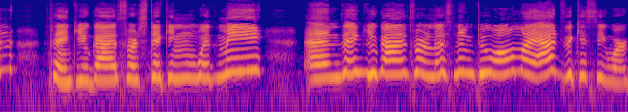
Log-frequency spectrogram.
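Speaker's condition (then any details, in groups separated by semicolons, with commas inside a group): Cerebral palsy; wheelchair user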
